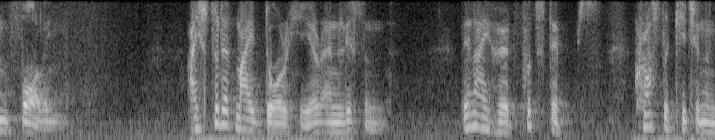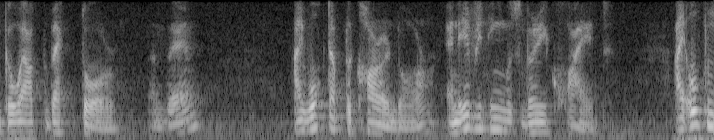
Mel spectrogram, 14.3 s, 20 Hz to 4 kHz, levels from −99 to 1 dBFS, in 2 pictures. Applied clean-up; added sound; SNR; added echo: none; none; none; none.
